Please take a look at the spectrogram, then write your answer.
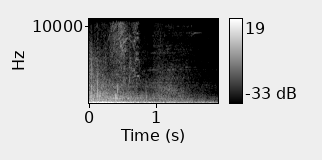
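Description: A Bombarda spell explosion in the Hogwarts Legacy game, a loud low boom that bursts at once and then rumbles and fades over about two seconds.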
